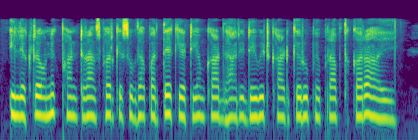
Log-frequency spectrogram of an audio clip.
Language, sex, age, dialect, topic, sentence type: Magahi, female, 18-24, Central/Standard, banking, statement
